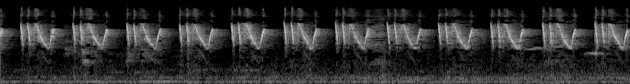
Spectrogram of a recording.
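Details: Cigun song played as a lure to restart a silent bird's singing: a steady run of bright, high chirps, each sweeping down then up, repeated about twice a second over faint background hum.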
